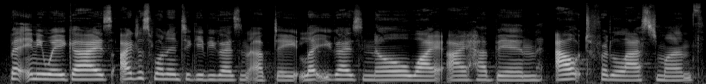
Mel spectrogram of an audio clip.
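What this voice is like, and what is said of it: Croaky, hoarse voice. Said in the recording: “my voice is still croaky”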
